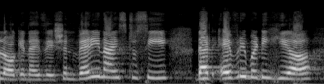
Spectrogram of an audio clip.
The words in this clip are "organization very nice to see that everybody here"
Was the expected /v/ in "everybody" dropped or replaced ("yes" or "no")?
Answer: no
